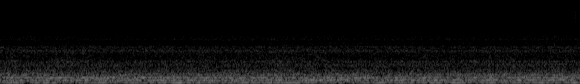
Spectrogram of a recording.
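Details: LF Bros 5KW diesel heater just kicked on, room about 80°, warming up: steady even whoosh with low hum, no knocks or rattles; loud during heat-up process, expected to quiet once at temperature; normal.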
